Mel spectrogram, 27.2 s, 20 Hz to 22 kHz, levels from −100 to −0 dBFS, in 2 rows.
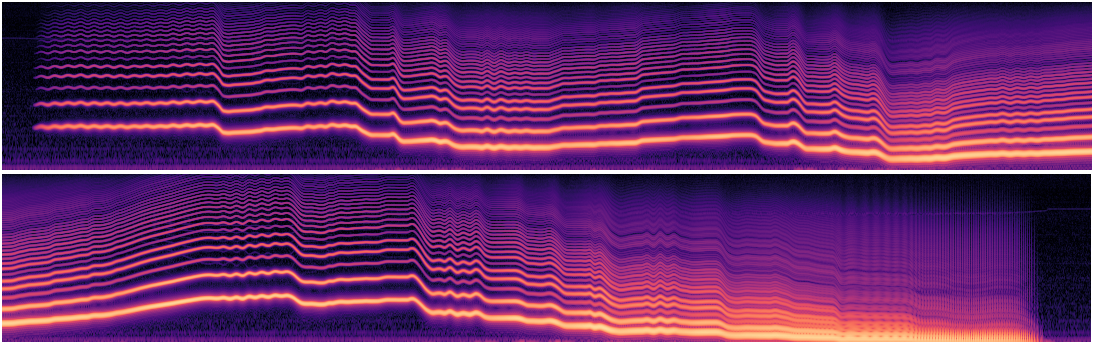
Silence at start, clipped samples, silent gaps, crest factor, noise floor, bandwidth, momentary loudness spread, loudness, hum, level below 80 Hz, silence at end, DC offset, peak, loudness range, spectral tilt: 0.5 s; under 0.1%; none; 10 dB; -64 dBFS; 16.5 kHz; 8 LU; -14 LUFS; none; -26 dBFS; 0.75 s; under 0.1%; -6 dBFS; 5 LU; -6.5 dB/octave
